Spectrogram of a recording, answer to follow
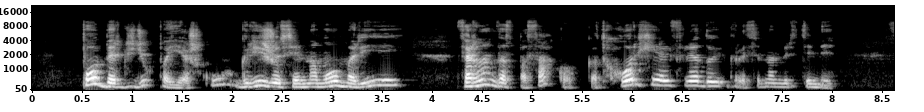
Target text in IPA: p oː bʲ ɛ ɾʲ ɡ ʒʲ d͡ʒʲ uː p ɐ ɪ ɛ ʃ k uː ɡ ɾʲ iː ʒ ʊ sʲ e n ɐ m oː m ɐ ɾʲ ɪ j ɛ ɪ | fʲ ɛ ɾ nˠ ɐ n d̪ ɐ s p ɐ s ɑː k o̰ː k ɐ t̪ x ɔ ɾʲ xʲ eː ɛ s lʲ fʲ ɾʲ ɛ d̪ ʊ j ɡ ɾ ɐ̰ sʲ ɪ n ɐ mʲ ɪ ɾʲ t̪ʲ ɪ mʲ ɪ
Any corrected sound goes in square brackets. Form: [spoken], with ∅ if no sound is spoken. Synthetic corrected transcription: p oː bʲ ɛ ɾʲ ɡ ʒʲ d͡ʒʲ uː p ɐ [i] ɛ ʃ k uː ɡ ɾʲ iː ʒ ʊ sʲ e n ɐ m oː m ɐ ɾʲ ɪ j ɛ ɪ | fʲ ɛ ɾ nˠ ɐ n d̪ ɐ s p ɐ s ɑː k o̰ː k ɐ t̪ x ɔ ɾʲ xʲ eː ɛ [∅] lʲ fʲ ɾʲ ɛ d̪ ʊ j ɡ ɾ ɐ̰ sʲ ɪ n ɐ mʲ ɪ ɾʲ t̪ʲ ɪ mʲ ɪ

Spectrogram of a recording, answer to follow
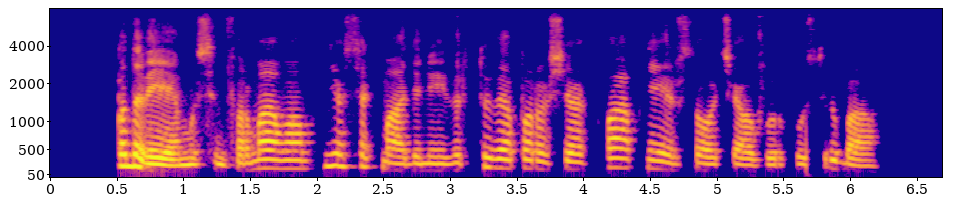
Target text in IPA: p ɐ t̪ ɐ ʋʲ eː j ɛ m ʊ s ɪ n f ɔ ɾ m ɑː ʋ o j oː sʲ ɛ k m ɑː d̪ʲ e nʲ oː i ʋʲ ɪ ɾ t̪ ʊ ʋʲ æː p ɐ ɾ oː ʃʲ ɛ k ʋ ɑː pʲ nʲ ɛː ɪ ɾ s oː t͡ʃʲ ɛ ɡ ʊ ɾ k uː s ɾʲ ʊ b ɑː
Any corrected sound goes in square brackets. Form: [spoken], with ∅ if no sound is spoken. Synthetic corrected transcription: p ɐ [d̪] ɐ ʋʲ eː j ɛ m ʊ s ɪ n f ɔ ɾ m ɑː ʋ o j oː sʲ ɛ k m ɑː d̪ʲ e nʲ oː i ʋʲ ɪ ɾ t̪ ʊ ʋʲ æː p ɐ ɾ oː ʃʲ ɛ k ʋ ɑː pʲ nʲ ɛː ɪ ɾ s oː t͡ʃʲ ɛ ɡ ʊ ɾ k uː s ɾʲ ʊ b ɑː

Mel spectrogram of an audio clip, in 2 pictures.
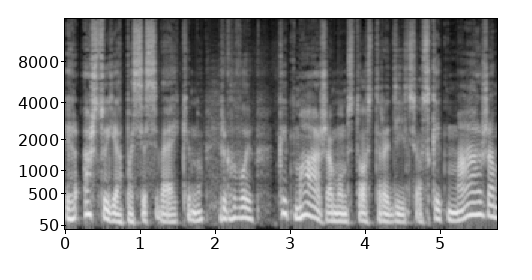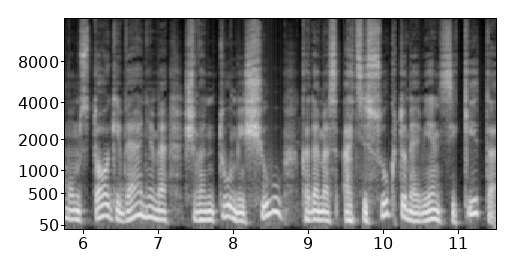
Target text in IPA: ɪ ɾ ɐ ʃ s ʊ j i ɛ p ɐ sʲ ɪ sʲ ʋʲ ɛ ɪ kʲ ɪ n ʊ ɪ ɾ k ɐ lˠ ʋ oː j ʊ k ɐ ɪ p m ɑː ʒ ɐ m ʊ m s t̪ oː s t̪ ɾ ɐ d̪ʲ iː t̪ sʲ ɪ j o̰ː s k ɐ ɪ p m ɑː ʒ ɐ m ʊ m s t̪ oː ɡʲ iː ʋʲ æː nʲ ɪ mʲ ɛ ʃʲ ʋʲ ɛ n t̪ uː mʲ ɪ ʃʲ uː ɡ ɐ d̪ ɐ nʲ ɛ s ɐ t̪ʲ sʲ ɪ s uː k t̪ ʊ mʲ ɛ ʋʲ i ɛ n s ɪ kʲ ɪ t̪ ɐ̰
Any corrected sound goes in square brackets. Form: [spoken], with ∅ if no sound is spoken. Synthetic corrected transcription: ɪ ɾ ɐ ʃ s ʊ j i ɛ p ɐ sʲ ɪ sʲ ʋʲ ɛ ɪ kʲ ɪ n ʊ ɪ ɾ [ɡ] ɐ lˠ ʋ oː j ʊ k ɐ ɪ p m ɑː ʒ ɐ m ʊ m s t̪ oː s t̪ ɾ ɐ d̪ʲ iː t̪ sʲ ɪ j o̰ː s k ɐ ɪ p m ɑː ʒ ɐ m ʊ m s t̪ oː ɡʲ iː ʋʲ æː nʲ ɪ mʲ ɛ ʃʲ ʋʲ ɛ n t̪ uː mʲ ɪ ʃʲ uː [k] ɐ d̪ ɐ [mʲ] ɛ s ɐ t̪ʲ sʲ ɪ s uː k t̪ ʊ mʲ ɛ ʋʲ i ɛ n s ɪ kʲ ɪ t̪ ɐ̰

